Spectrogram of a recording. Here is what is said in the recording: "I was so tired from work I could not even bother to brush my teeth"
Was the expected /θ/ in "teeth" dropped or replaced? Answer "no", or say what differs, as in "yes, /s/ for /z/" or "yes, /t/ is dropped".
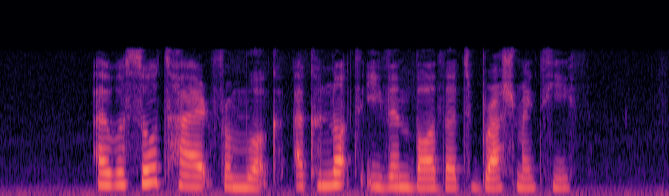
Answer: no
